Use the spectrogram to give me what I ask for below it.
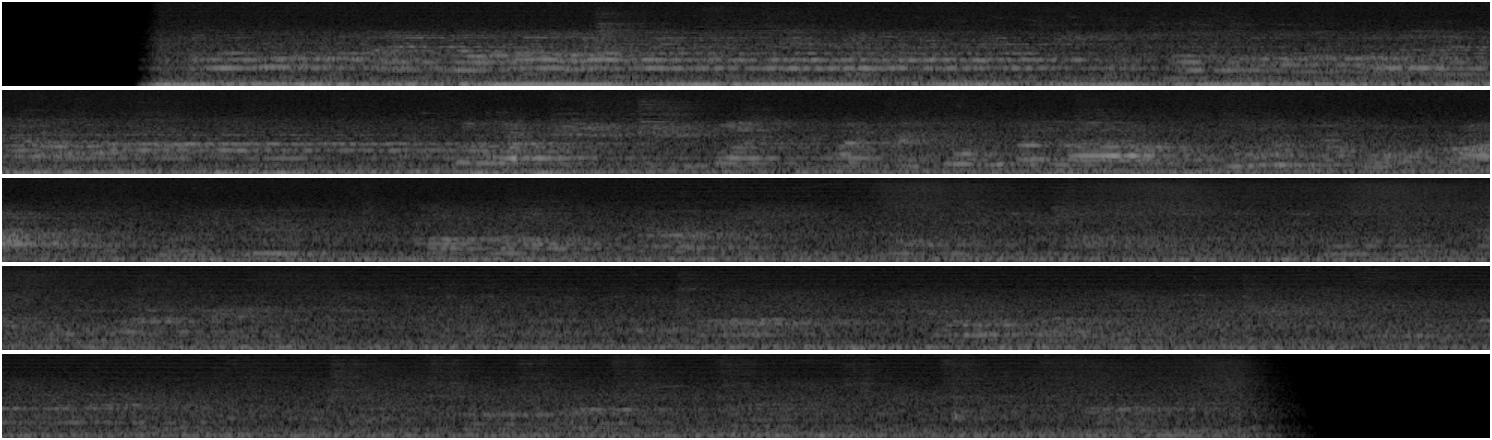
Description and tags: Hotel Window Krabi town Thailand Ambience...
Thailand, ambience, recording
